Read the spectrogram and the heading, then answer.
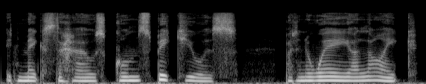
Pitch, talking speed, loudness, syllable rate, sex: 170 Hz, 155 wpm, -18 LUFS, 4.2 syllables/s, female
